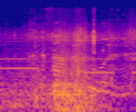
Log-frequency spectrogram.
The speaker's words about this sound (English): And here they're developing a remote-controlled car. It's a prototype, scavenged and put together in their workshop.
